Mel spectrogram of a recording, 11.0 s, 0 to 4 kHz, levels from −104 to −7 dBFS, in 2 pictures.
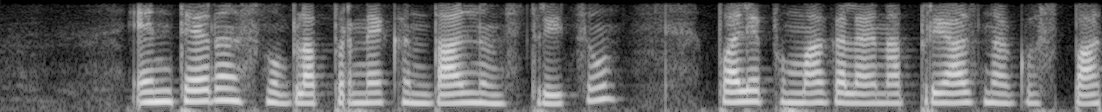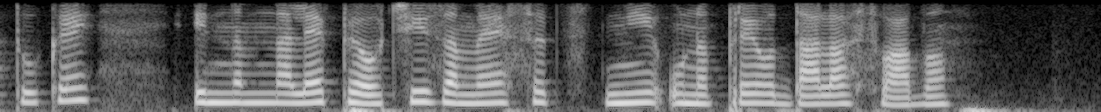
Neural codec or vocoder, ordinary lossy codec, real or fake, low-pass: none; none; real; 3.6 kHz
